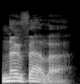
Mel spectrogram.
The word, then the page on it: novella: British English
